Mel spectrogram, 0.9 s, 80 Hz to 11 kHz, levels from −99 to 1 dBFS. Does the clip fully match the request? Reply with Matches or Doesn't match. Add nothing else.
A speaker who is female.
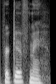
Doesn't match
